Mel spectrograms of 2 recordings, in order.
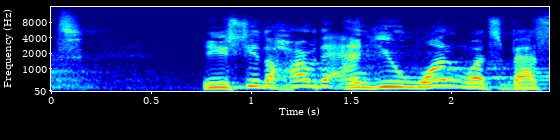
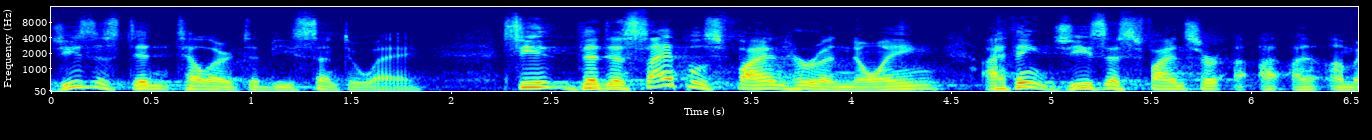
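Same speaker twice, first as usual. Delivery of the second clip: usual speaking voice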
